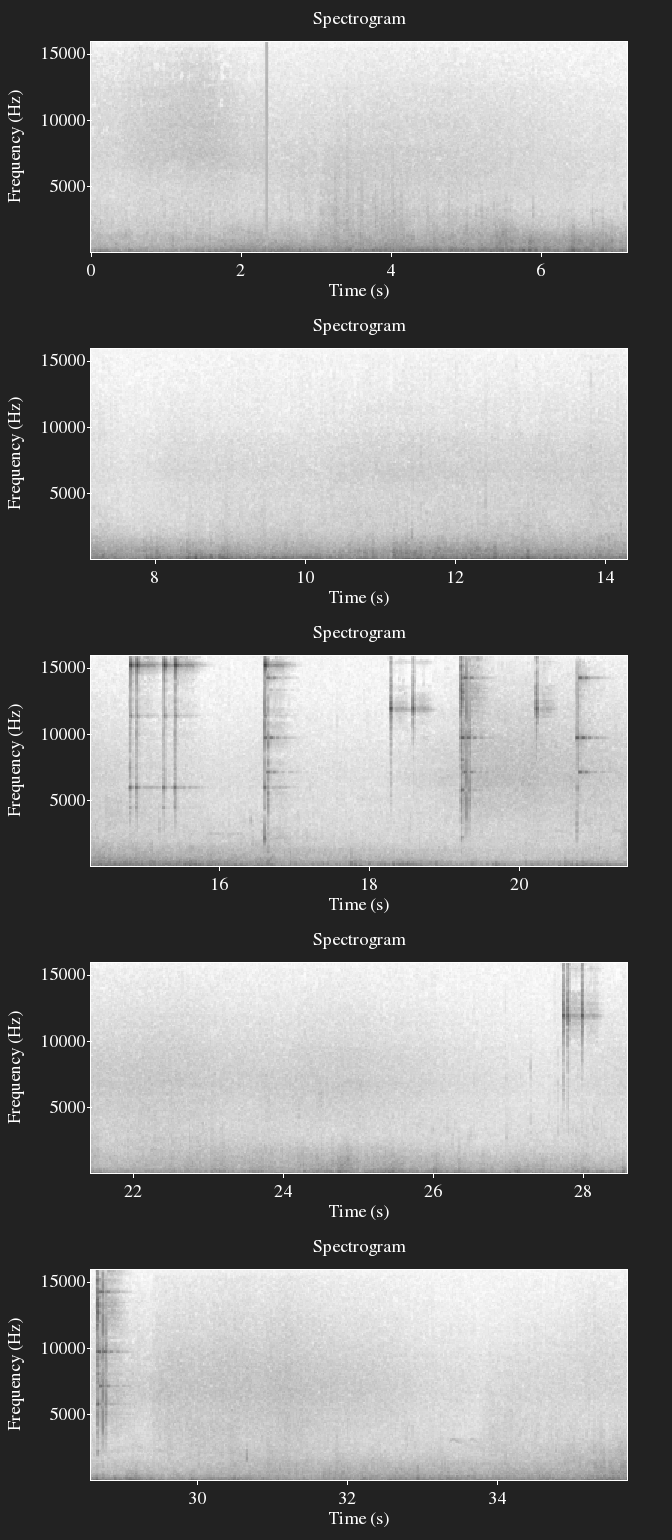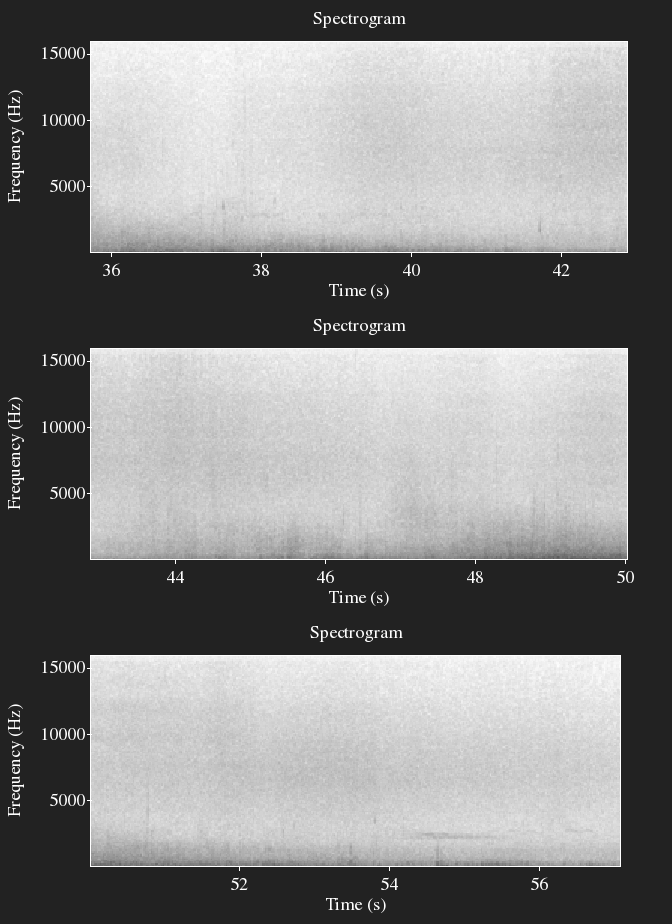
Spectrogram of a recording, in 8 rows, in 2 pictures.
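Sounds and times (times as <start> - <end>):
helicopter rotor low rumble: 0.0 - 35.9
wind buffeting microphone: 0.0 - 57.0
helicopter rotor and engine rumble: 14.8 - 15.8.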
